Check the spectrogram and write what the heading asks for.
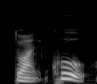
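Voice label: "duanku" shorts, mandarin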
